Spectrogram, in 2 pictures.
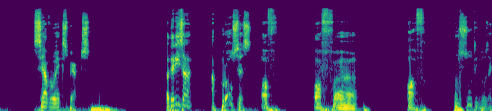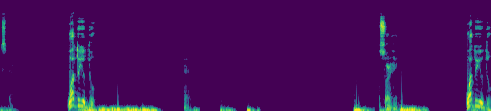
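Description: A middle-aged man talks calmly, close by, in short phrases with pauses.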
